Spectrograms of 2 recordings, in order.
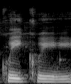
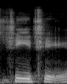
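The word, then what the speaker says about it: Qiqi: It took me a while to realize, even after everyone told me, like, it's not pronounced Kui Kui, it's Chi Chi, and I was like, okay, I didn't know.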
